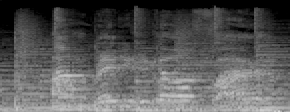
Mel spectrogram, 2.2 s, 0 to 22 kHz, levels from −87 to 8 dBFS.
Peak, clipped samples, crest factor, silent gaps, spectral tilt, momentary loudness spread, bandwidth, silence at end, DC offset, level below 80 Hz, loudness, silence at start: -2 dBFS; under 0.1%; 14 dB; none; -7 dB/octave; 2 LU; 16.5 kHz; 0 s; under 0.1%; -26 dBFS; -17 LUFS; 0 s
